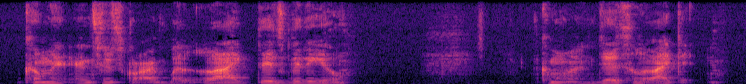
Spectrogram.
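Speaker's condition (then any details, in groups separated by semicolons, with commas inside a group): Multiple sclerosis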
